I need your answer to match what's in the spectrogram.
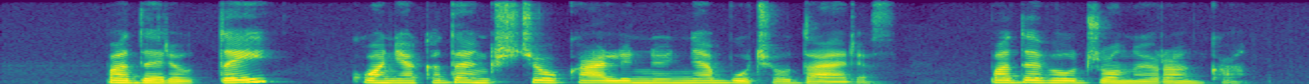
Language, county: Lithuanian, Šiauliai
